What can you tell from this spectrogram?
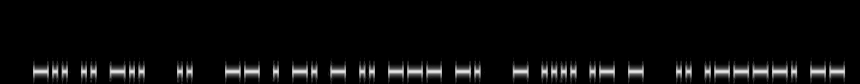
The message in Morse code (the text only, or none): DID I MENTION THAT I'M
